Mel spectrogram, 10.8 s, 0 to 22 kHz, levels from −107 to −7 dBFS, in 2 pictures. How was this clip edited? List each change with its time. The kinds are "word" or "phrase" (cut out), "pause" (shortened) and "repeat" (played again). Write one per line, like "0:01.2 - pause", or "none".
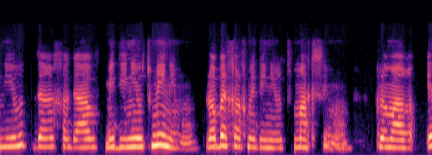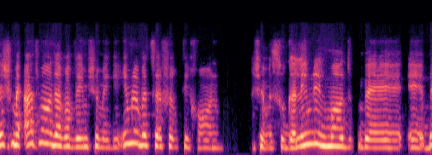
0:01.3 - pause
0:02.5 - pause
0:04.4 - pause
0:08.4 - pause
0:09.8 - pause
